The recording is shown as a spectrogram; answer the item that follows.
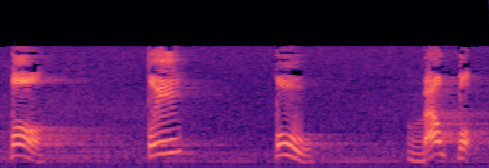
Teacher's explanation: th diucapkan dengan menyentuhkan ujung lidah dengan gusi-gusi dua gigi seri bagian atas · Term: huruf th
